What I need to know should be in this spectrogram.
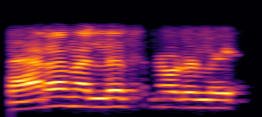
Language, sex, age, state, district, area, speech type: Malayalam, male, 18-30, Kerala, Malappuram, rural, conversation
